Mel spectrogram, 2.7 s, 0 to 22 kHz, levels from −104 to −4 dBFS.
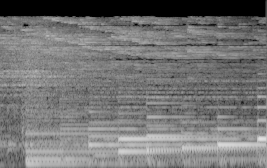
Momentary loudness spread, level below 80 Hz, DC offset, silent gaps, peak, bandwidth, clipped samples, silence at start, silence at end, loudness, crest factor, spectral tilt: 3 LU; -44 dBFS; under 0.1%; none; -12 dBFS; 15.5 kHz; under 0.1%; 0 s; 0 s; -25 LUFS; 14 dB; -3 dB/octave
